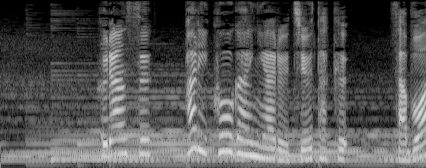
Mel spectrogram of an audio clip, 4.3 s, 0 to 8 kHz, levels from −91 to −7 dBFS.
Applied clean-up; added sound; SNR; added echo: none; none; none; none.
